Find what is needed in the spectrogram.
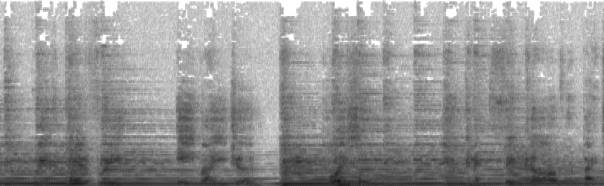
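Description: Takamine acoustic guitar strummed with a steady down-up pattern, the chords ringing between strokes.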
